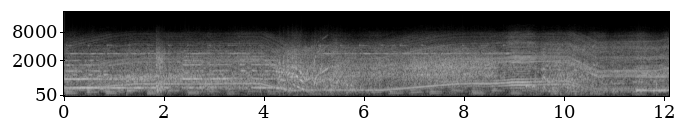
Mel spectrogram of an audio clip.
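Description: Cartoon soundtrack: a small motorbike engine sound effect revving, its pitch climbing in the first second or so, dropping about four seconds in, climbing again and dropping near ten seconds. It plays over background music with a steady, repeating low beat.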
